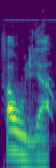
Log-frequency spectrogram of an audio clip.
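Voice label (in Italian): "fauglia", vocabolario dialettale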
